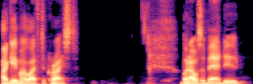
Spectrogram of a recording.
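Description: A man's voice: fairly low pitch, little pitch movement, normal speed, no room sound. A man in his forties sharing his faith with a stranger in an earnest, persuasive casual conversation. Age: 40s. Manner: earnest and persuasive, frequent restarts. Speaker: street evangelist.

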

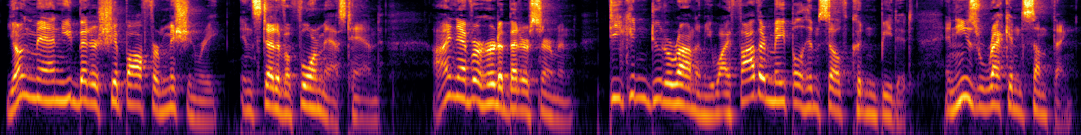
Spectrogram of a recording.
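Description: Man acting a loud, blustering old whaling captain. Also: fairly high pitch, very animated, a little fast, pitched above the performer's own voice. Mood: hearty, excited. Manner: loud, hearty, commanding, old-fashioned seafaring talk. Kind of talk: audiobook character voice.

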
